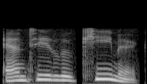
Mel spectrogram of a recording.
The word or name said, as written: antileukemic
